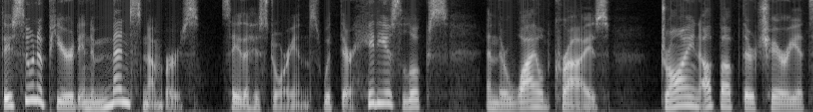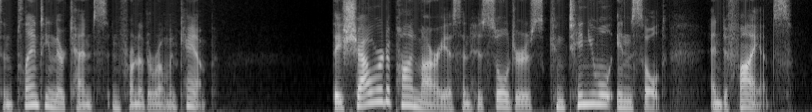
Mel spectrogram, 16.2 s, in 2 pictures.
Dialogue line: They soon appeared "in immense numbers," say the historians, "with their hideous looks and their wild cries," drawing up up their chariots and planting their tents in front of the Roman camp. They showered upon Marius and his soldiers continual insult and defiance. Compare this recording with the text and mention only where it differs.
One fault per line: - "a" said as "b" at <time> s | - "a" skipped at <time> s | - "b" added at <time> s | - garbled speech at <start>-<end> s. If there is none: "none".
none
